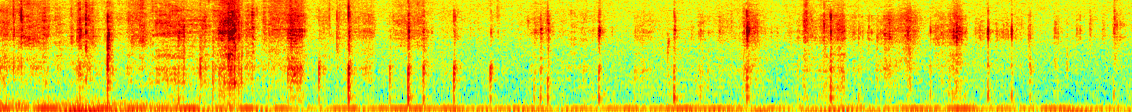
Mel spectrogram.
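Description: Long nails scratch and tap the grid-patterned surface of an empty, hollow wafer ice cream cone held close, making quick, irregular dry crackles and bright clicking taps. A steady low hum sits underneath the whole time.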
